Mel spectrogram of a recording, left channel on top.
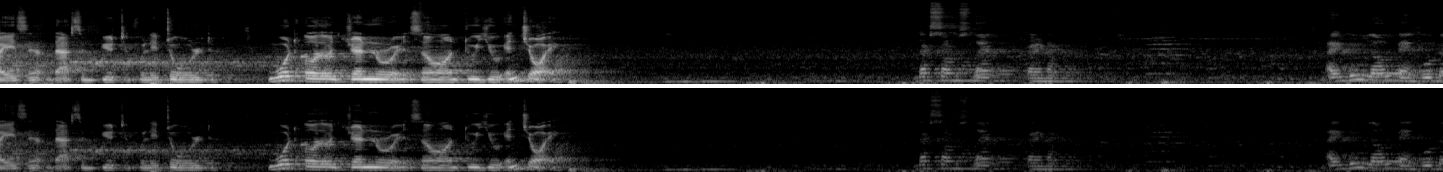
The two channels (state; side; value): quieter; right; 10.7 dB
